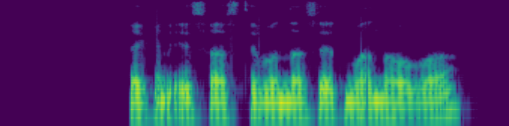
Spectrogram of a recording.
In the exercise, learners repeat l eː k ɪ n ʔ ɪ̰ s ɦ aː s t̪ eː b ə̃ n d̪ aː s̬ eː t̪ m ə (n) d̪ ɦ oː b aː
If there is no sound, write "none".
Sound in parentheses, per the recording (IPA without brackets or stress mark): n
